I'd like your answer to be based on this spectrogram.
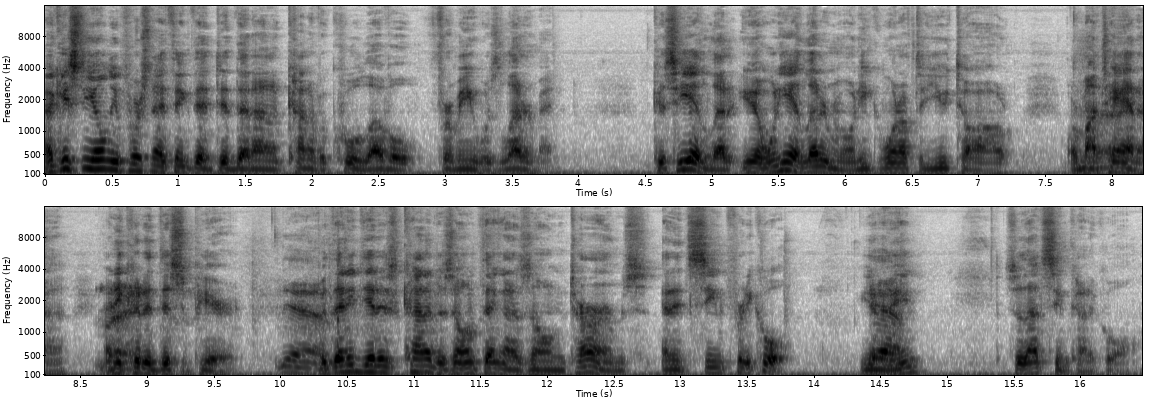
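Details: Adult male speaker; normal conversational speech.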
